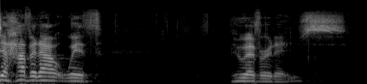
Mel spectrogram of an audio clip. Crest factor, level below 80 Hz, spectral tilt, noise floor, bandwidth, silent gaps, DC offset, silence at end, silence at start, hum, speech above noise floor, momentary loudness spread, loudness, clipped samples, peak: 24 dB; -74 dBFS; -1 dB/octave; -60 dBFS; 16 kHz; none; under 0.1%; 0.2 s; 0 s; none; 29 dB; 12 LU; -30 LUFS; under 0.1%; -10 dBFS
